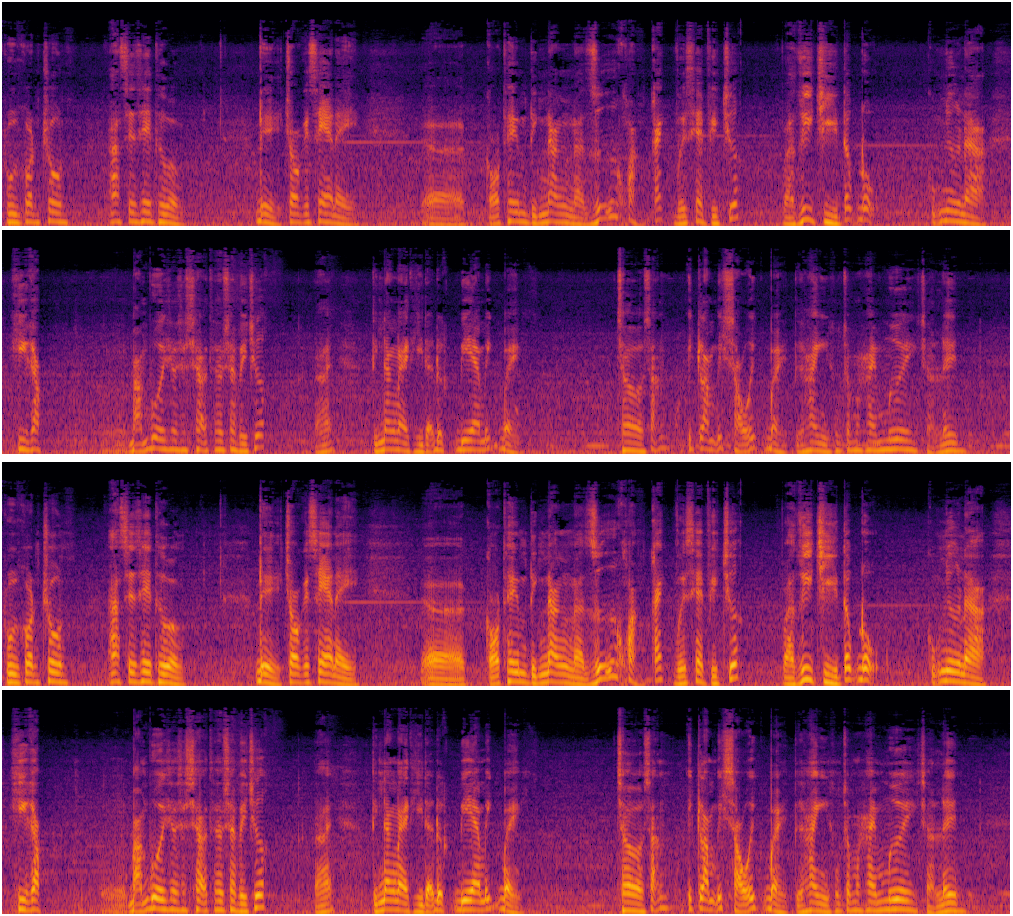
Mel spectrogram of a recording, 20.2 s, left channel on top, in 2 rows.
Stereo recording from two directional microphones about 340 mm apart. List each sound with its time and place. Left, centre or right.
0.0 s speech: right
2.9 s speech: right
16.3 s speech: right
